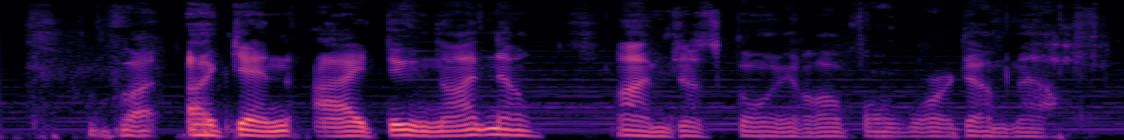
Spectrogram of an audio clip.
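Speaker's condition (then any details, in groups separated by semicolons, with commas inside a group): Ataxia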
